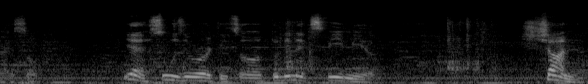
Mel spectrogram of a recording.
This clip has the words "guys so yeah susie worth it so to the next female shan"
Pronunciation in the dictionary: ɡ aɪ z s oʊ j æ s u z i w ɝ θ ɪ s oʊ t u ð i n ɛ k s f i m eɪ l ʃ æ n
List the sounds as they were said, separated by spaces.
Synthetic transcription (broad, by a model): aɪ s oʊ j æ s u z i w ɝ t ɪ s oʊ t u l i n ɛ k s f i m eɪ l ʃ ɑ n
